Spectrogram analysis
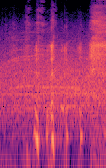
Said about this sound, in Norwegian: ja, nå skulle vi til å... Trykk på applaus.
